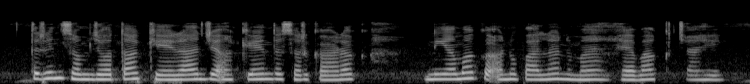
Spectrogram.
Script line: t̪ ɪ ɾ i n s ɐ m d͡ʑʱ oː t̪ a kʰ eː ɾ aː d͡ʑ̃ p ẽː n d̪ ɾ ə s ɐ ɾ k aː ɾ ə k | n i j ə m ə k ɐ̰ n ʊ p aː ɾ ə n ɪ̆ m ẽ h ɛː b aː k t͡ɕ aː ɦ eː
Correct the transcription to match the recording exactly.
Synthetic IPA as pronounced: t̪ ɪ ɾ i n s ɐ m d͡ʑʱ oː t̪ a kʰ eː ɾ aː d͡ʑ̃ k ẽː n d̪ ɾ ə s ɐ ɾ k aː ɾ ə k | n i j ə m ə k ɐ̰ n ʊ p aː l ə n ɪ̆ m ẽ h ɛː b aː k t͡ɕ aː ɦ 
